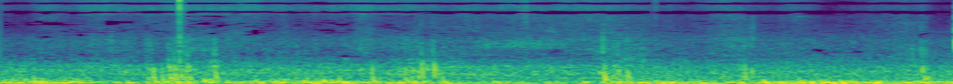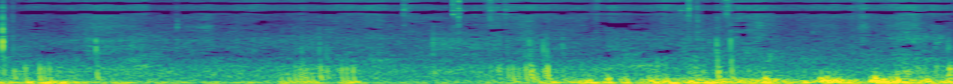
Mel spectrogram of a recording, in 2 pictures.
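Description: Irregular crunching and scuffing of a dog's paws and a person's footsteps in fresh snow as the dog digs and bounds about, getting louder near the end.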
